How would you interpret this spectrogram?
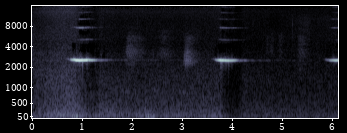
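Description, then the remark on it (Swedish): A three-wattled bellbird sings loud, pure, high whistled notes, three of them spaced a few seconds apart, each a sustained ringing tone with a faint rustle beneath the first. “Och därför blir sången då enkel, som till exempel från den här treflikiga klockfågeln som vi hörde tidigare. Vi kan ta den igen.”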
